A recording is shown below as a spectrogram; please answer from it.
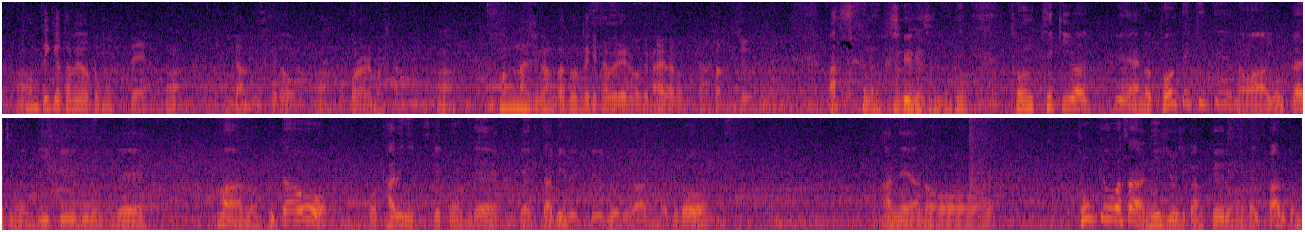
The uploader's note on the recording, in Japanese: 三重県四日市。野外収録に臨みます。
